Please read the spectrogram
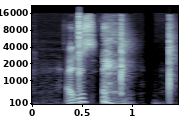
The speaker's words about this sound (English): You don't have to clap.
